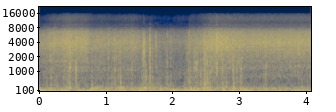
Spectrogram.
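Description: Granular fertilizer poured from a bag into a plastic broadcast spreader hopper: a steady hiss of granules running, with the bag rustling and a few faint ticks.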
